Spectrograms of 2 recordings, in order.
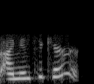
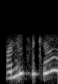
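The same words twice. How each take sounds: First: Said in the usual way. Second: Mother confessing to her daughter, "insecure" pitched high and loud; "insecure" jumped up high and louder. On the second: Retold or imitated. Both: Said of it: "I said".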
